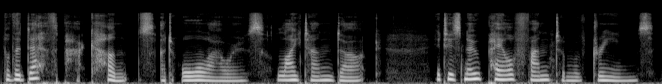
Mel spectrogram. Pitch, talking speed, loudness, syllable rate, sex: 195 Hz, 165 wpm, -18 LUFS, 3.3 syllables/s, female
